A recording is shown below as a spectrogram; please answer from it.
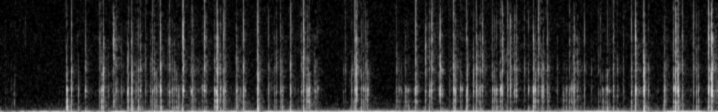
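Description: Long nails scratch a solid green Duru glycerin soap bar up close, producing rapid, crisp, bright scratching strokes in dense bursts with brief pauses. A steady low hum runs underneath throughout.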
